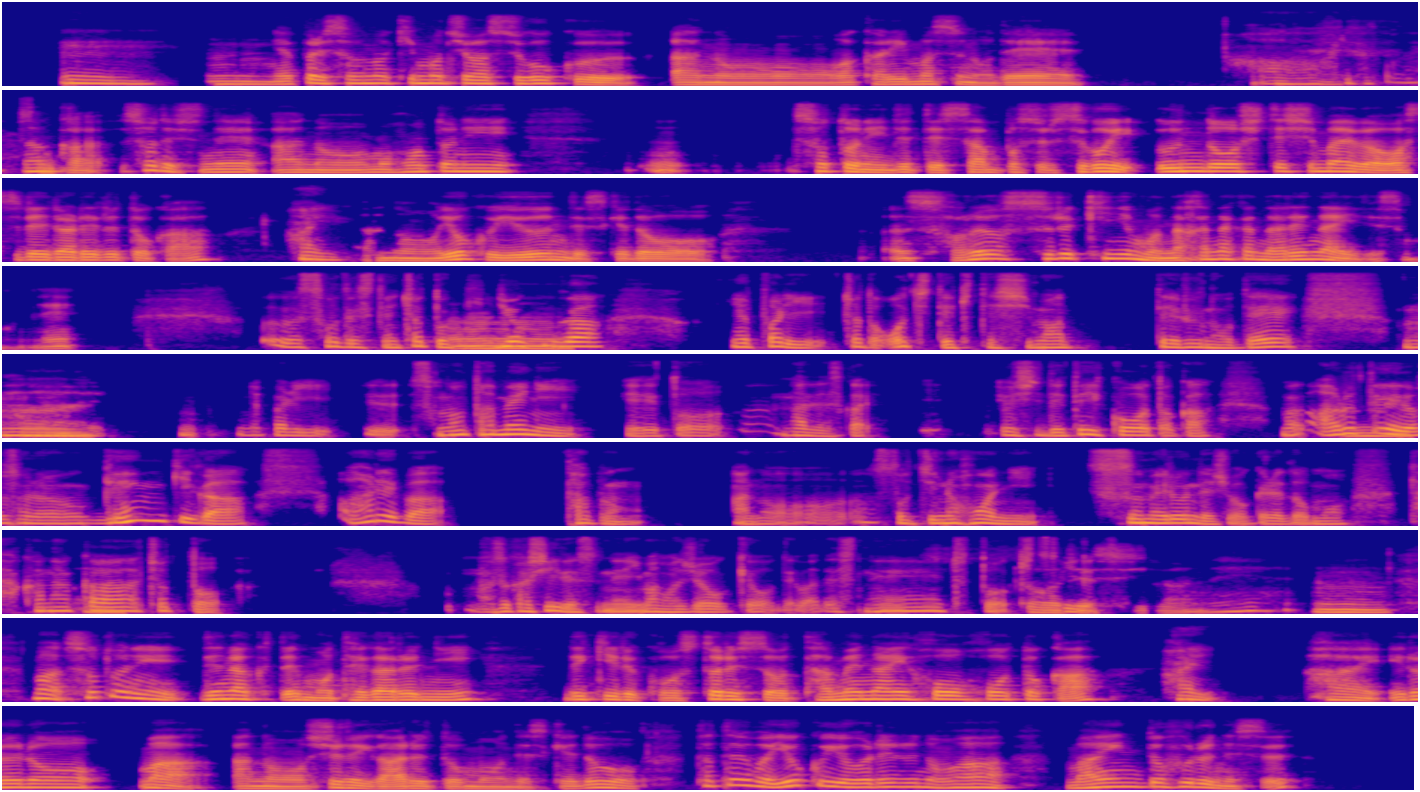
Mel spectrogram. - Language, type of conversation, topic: Japanese, advice, ストレスが強いとき、不健康な対処をやめて健康的な行動に置き換えるにはどうすればいいですか？
- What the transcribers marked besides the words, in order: other noise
